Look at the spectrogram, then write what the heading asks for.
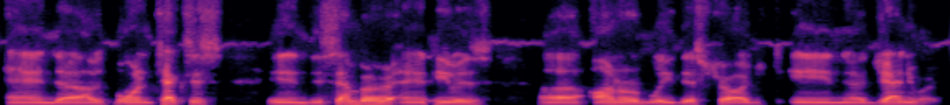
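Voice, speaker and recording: A man's voice: medium pitch, steady tone, normal speed, darkish tone, rough recording. A middle-aged man with a New York accent, talking informally as an interview guest and often breaking off to rephrase his personal stories. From New York, Brooklyn. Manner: informal, rambling, self-interrupting. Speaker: podcast guest, coach and speaker. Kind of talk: conversational interview, personal storytelling.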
